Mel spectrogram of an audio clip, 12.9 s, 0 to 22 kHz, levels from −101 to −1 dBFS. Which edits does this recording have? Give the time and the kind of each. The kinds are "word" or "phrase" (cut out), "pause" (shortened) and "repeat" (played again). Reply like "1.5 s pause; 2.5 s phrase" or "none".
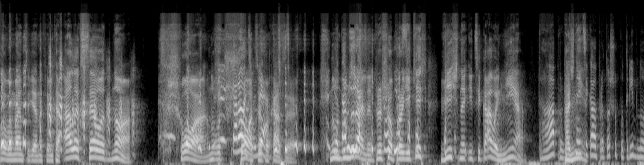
none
